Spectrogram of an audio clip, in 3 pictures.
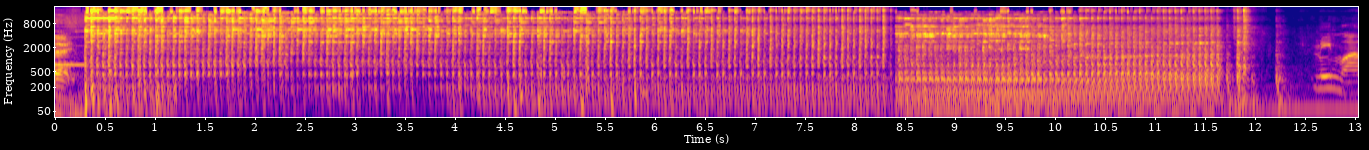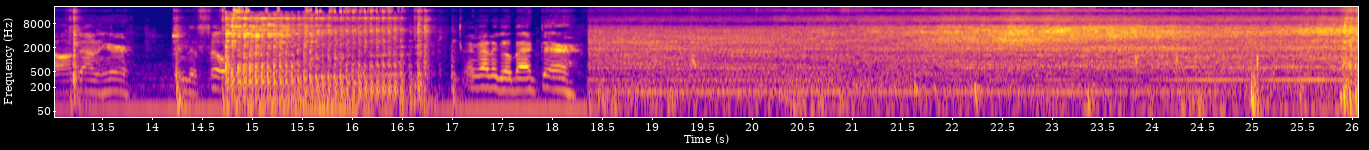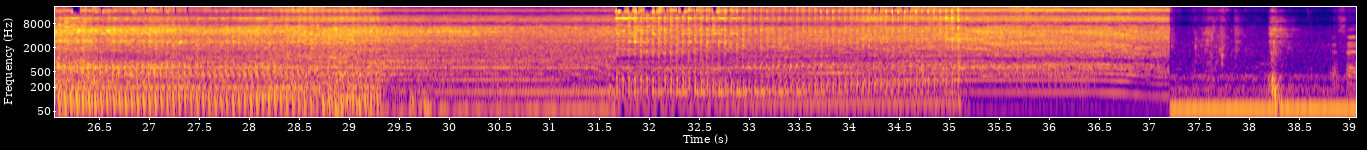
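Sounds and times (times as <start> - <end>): demolition hammer pounding: 0.0 - 13.6, 14.2 - 17.3, 24.3 - 37.2.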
